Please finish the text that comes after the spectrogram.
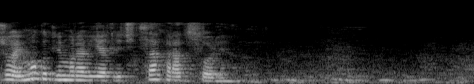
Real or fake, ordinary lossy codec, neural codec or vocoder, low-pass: real; AAC, 32 kbps; none; 7.2 kHz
